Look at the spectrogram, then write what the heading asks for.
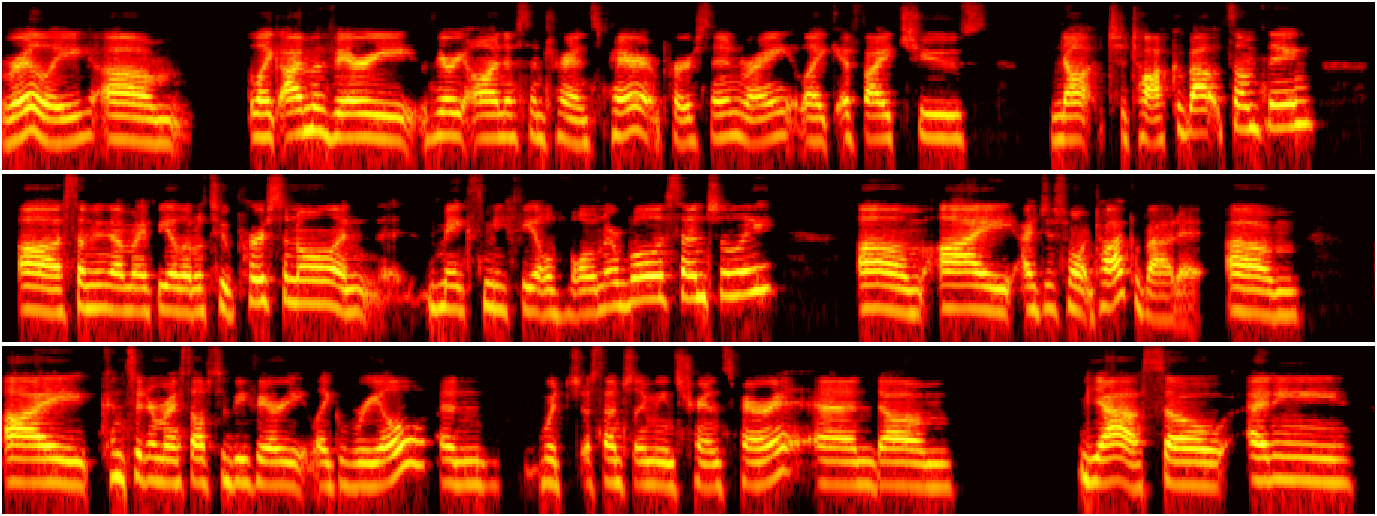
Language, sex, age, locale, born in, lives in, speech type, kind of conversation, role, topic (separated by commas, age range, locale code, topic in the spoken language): English, female, 30-34, en-US, United States, United States, conversation, unstructured, none, What do you think is the hardest thing to forgive?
